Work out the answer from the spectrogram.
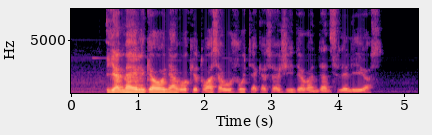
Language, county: Lithuanian, Kaunas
